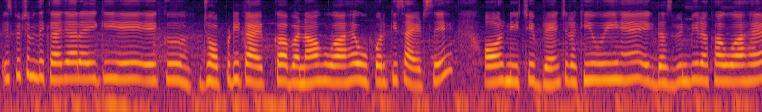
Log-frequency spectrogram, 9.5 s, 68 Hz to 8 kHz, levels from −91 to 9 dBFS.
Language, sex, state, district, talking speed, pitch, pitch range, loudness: Hindi, female, Chandigarh, Chandigarh, 200 wpm, 260 Hz, 245-270 Hz, -16 LUFS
